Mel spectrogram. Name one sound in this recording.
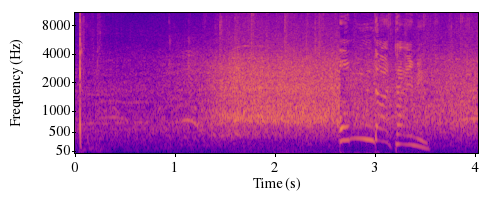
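A large crowd cheers loudly in a stadium.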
